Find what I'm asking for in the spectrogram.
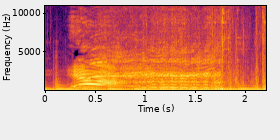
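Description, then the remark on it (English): A horse lets out a loud, wavering whinny, then fainter rustling and what could be hooves shifting follow, over a steady low hum. “Meanwhile, a badly frightened Lloyd made it to his horse.”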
